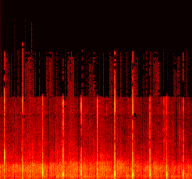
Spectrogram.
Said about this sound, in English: Let's give them a round of applause as they come up.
